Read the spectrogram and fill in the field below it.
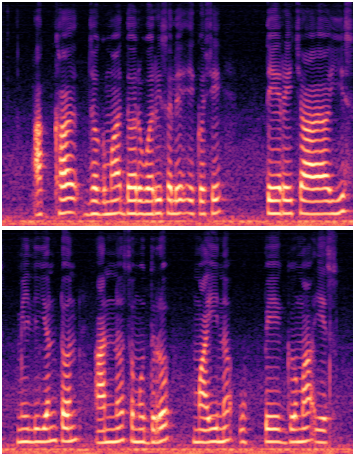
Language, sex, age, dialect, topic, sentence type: Marathi, male, 25-30, Northern Konkan, agriculture, statement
